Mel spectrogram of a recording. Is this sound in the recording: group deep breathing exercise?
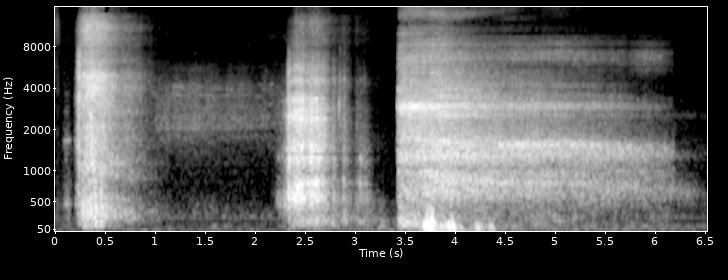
yes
